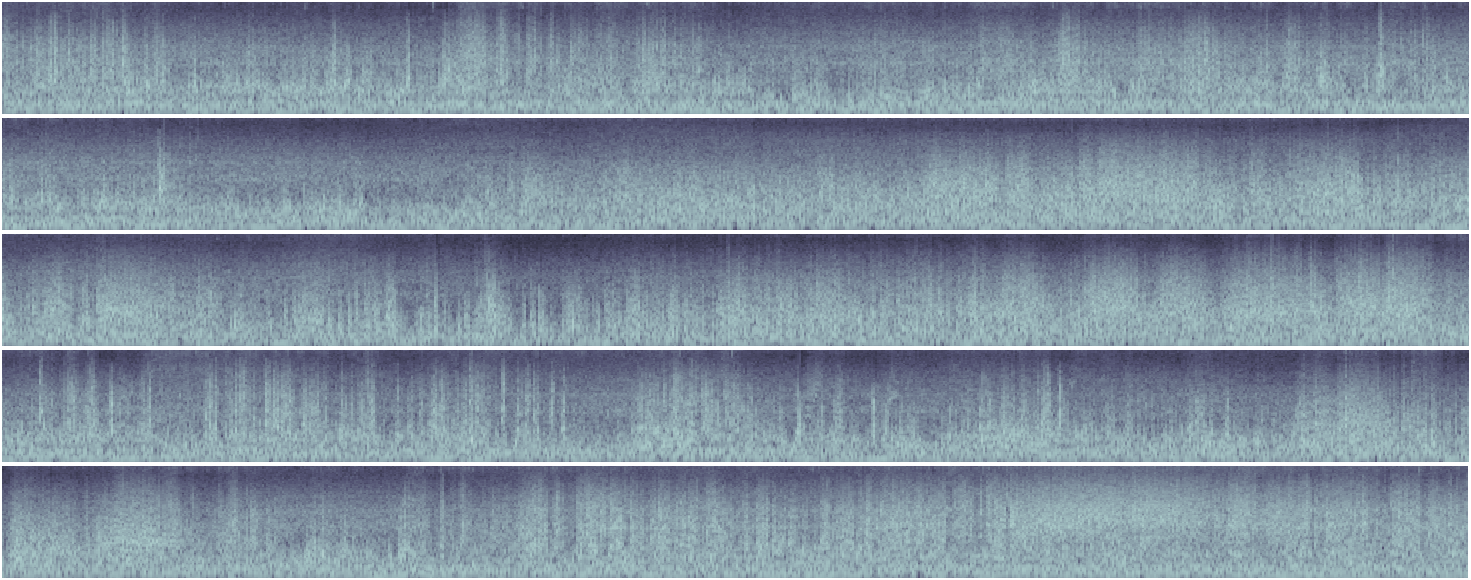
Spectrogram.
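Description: Steady wind noise buffeting the microphone of a camera mounted on the outside of a moving car, mixed with road noise.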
